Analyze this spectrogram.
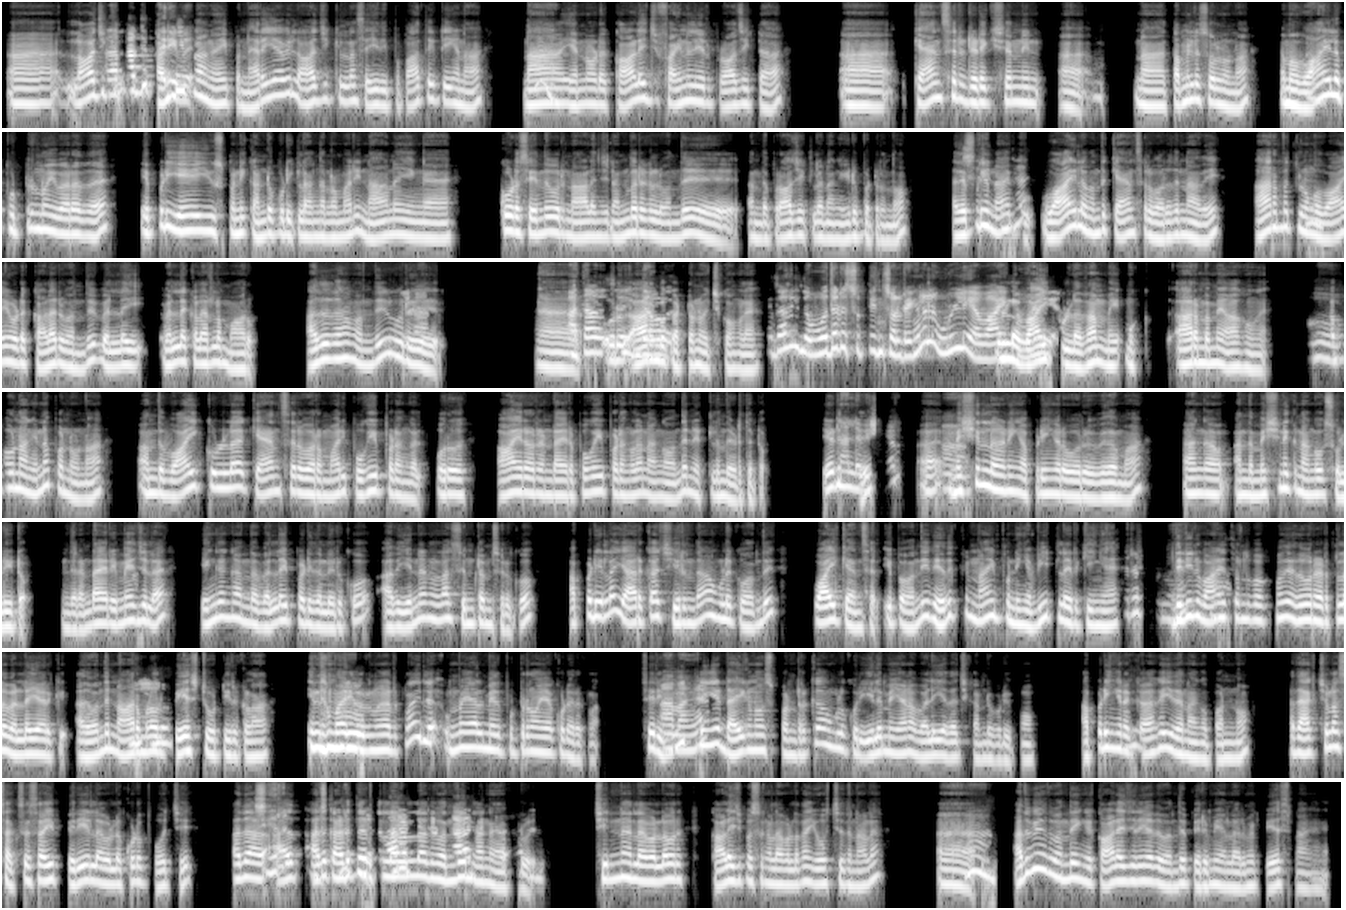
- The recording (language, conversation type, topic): Tamil, podcast, செயற்கை நுண்ணறிவு வந்தபின் வேலை செய்யும் முறை எப்படி மாறியது?
- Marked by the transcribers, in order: tapping; in English: "லாஜிக்கல்"; in English: "லாஜிக்கல்லாம்"; in English: "காலேஜ் ஃபைனல் இயர் ப்ராஜெக்ட்ட"; in English: "கேன்சர் டிடெக்ஷனின்"; in English: "ஏ ஐ யூஸ்"; in English: "ப்ராஜெக்ட்ல"; other noise; in English: "மெசின் லர்னிங்"; in English: "இமேஜ்ல"; in English: "சிம்ப்டம்ஸ்"; laughing while speaking: "இந்த மாதிரி"; in English: "டயக்னோஸ்"; "பண்றதுக்கு" said as "பண்றக்கு"; in English: "ஆக்சுவலா சக்சஸ்"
